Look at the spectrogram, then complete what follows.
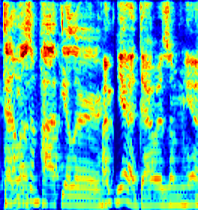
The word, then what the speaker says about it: Taoism: Taoism. Yeah. No, Taoism. No, it's with a D. Oh, is it? You pronounce it with a D. Yeah, it's spelled T.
